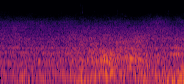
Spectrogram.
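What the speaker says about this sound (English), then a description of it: "so now we have a JetBlue taking off, heading to Philadelphia" JetBlue jet airliner taking off at night from Logan Airport bound for Philadelphia, a loud continuous engine roar that swells slightly as it builds, with no voices.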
